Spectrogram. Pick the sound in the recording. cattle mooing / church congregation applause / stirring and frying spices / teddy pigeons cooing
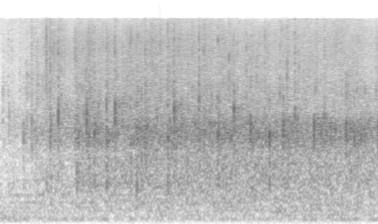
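church congregation applause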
